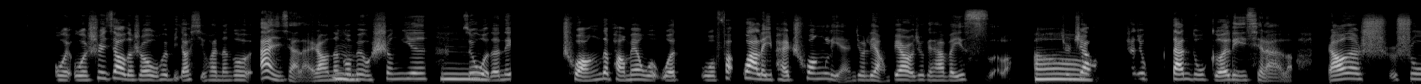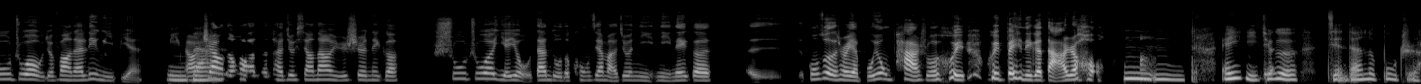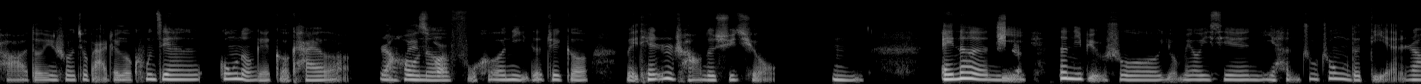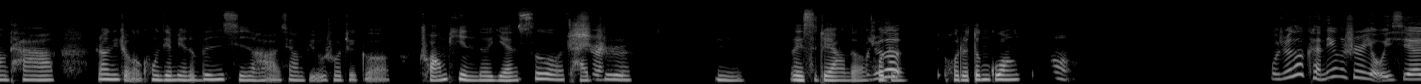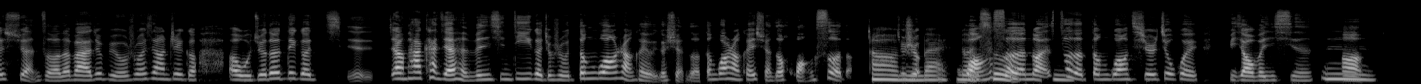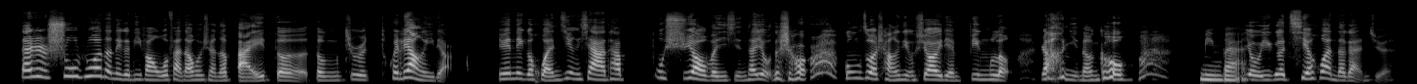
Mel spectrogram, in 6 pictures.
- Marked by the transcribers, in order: laughing while speaking: "说会 会被那个打扰"; tapping; other background noise; laughing while speaking: "有的时候儿"; laughing while speaking: "然后你能够"
- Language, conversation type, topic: Chinese, podcast, 有哪些简单的方法能让租来的房子更有家的感觉？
